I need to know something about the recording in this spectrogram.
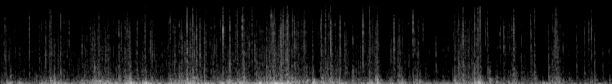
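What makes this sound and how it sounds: Clear plastic air-pillow packing, partly deflated, is crumpled and squeezed in the hands. The result is a dense, continuous crinkling of many small crackles, with a heavy low rumble underneath and brief bright snaps rising and falling throughout.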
